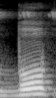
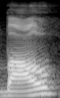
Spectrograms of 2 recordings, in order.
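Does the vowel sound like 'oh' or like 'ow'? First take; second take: oh; ow. First: The vowel is a long 'oh' sound. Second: The vowel is an 'ow' sound. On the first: It means a weapon for shooting arrows. "बो पढ़ेंगे तो इसका मतलब निकलेगा धनुष" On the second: It means to bend forward. "बाऊ पढ़ेंगे तो इसका मतलब निकलेगा झुकना"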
